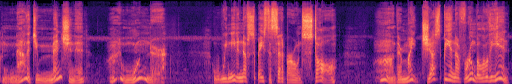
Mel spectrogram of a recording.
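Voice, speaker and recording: A woman voicing a friendly, wistful innkeeper in a video game, conversational, musing and gently wry. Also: low-pitched, wildly swooping pitch, measured pace, breathy edge, heavily acted. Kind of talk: video game character acting.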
